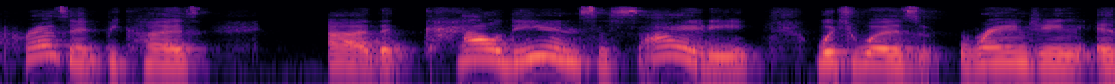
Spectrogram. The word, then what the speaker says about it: Chaldean: So it looks like Chaldean, but they pronounce it Chaldean numerology.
